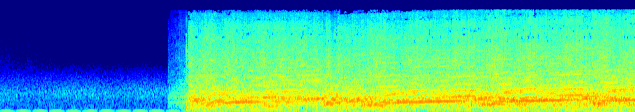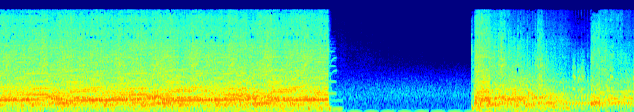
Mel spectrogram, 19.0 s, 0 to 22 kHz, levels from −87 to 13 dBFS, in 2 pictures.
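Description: Nothing technically wrong turns up anywhere in this audio, so there's no fault to time or trace back to a cause.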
